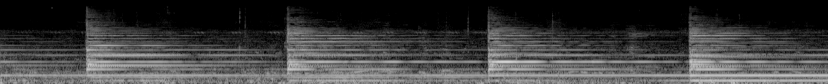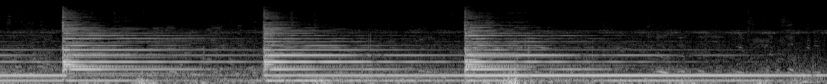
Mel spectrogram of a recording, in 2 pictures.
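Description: A church bell tolls slowly and rings on between strokes.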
